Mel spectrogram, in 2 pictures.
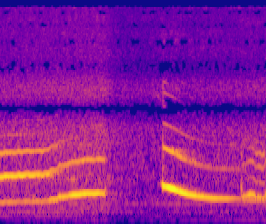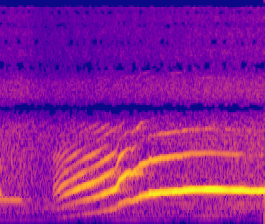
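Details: Ren, a pet Chihuahua, howls along with a person's improvised howling: long sliding tones, some falling and others rising steeply, in overlapping phrases with short gaps between them.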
